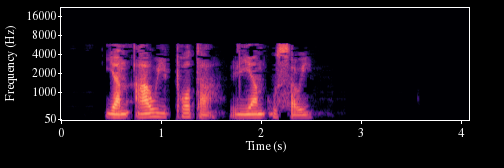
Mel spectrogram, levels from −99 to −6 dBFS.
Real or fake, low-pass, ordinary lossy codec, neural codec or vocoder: real; 7.2 kHz; MP3, 24 kbps; none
